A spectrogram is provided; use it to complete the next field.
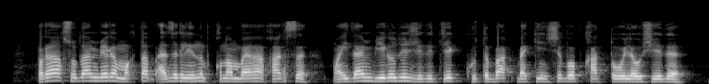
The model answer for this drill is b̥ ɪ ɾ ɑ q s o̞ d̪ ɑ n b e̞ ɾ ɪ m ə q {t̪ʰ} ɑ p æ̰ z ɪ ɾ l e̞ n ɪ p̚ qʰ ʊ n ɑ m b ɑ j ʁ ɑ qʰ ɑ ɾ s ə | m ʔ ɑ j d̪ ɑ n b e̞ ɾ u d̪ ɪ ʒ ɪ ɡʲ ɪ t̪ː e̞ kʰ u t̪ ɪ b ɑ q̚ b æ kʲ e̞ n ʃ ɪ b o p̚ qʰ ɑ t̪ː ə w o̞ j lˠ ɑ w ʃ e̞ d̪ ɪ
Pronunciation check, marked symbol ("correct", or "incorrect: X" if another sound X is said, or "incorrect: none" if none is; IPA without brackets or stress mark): incorrect: t̪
